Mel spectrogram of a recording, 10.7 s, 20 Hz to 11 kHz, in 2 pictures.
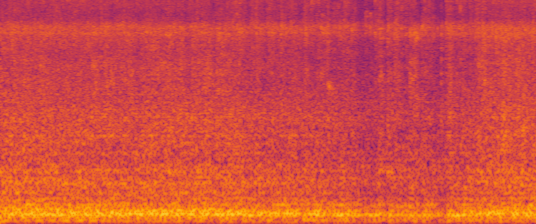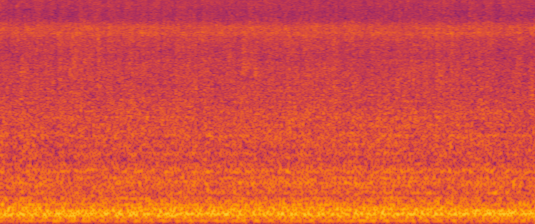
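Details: Newly installed 511 low-deck wedge V8 (440-based block) with MSD ignition and B1-sourced headers: loud, deep uneven idle chug, a rough loping beat about three to four per second, typical of a big lumpy cam.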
